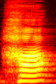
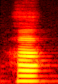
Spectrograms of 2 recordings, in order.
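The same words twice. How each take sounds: First: The vowel starts with a breathy h sound. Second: The vowel starts smoothly without breath or catch. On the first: The speaker calls it wrong. "Notice I'm not saying ha" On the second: The speaker calls it right. "I'm just opening my throat and starting the sound"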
